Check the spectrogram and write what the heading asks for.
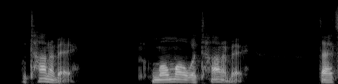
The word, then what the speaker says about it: Watanabe: But the thing I don't understand is I am like 95% sure Momo's last name is pronounced Watanabe.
